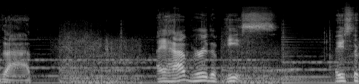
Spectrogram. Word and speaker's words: Ys: I've heard of that I have heard of E I used to call it Ys because uh I'm I'm an uncultured bastard only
